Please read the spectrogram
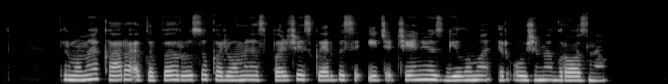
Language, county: Lithuanian, Telšiai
